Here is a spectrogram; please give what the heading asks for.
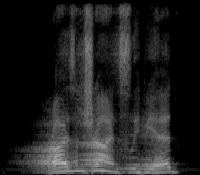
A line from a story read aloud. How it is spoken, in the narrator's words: said, in my voice, though a bit raspy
